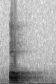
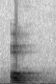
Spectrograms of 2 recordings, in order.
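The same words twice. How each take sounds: No difference in how they are said.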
